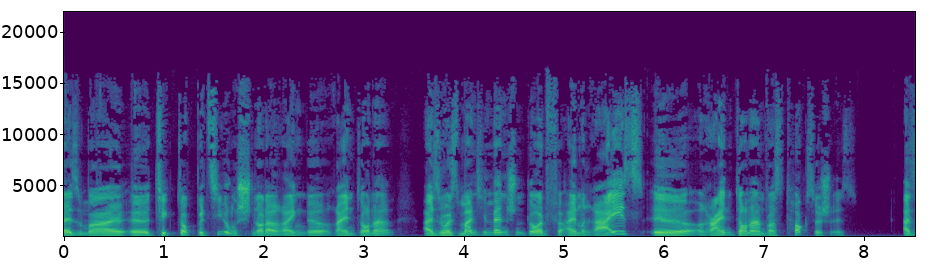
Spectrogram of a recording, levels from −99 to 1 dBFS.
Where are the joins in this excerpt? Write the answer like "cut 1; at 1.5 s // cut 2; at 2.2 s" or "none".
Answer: cut 1; at 2.4 s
